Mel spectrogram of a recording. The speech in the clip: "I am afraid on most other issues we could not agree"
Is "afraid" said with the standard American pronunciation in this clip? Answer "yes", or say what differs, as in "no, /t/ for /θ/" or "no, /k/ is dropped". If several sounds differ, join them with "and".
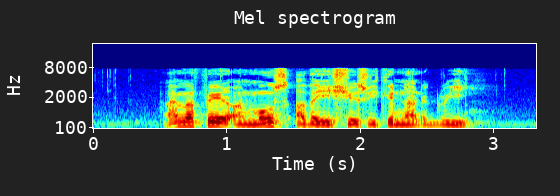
no, /ɹ/ is dropped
